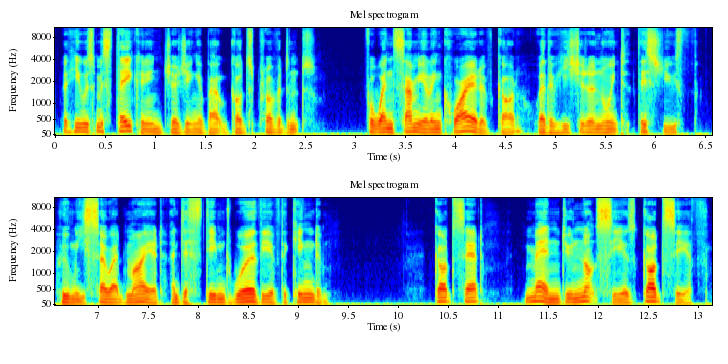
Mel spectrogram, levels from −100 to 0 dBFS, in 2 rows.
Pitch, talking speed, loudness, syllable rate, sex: 105 Hz, 185 wpm, -20 LUFS, 5.4 syllables/s, male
